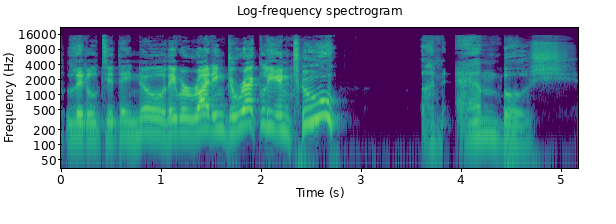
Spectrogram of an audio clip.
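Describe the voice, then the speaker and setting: A man's voice: fairly high pitch, big pitch swings, measured pace, bright, forceful tone, no echo, studio quality. A man announcing and narrating dramatically, in the grandiose manner of an old-time adventure serial. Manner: grandiose, theatrical. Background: music.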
